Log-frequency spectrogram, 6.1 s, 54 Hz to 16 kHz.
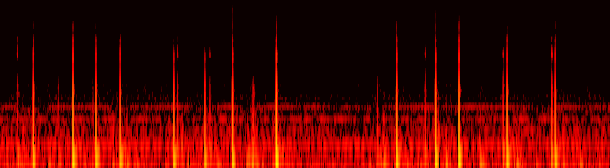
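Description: Long acrylic nails tap and scratch on the two small hollow microphone capsules of a Tascam DR-40 recorder, which have metal and plastic housings. Sharp, dry clicks ring only briefly over a faint low hum, with soft scratching between the taps.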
